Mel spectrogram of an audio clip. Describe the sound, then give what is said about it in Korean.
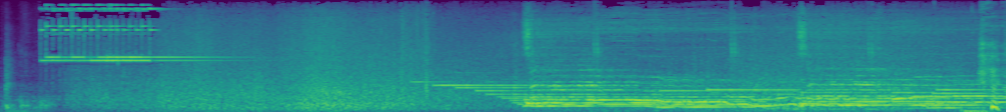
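An electronic alarm tone, an alarm left set by a KBS radio host, starts with quick, high-pitched beeps, swells into a loud whooshing wash like surf, then settles into steady, layered melodic tones. No one speaks. “이게 무슨 소리냐면요. 인디가 맞춰놓고 간 알람 소리예요.”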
